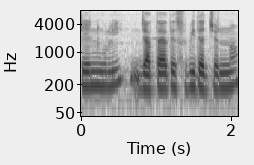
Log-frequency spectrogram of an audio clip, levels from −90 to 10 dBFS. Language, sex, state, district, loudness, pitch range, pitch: Bengali, male, Jharkhand, Jamtara, -18 LUFS, 175-195 Hz, 185 Hz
